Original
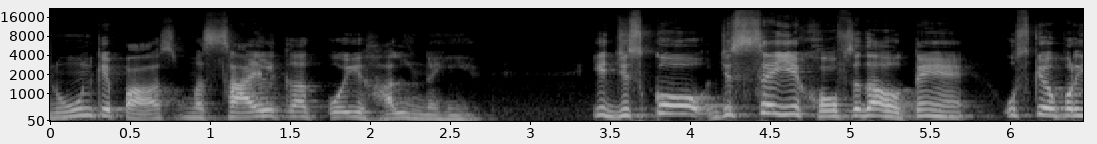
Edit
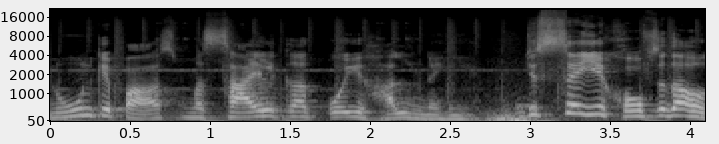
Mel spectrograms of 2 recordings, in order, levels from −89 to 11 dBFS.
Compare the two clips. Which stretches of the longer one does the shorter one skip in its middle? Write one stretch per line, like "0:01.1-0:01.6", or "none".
0:02.9-0:04.1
